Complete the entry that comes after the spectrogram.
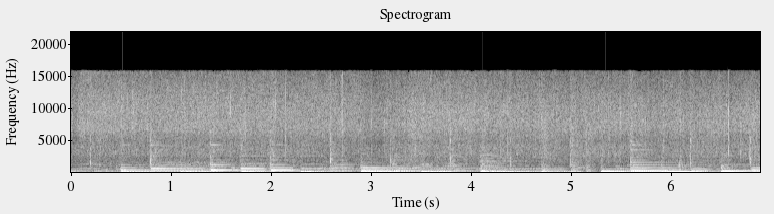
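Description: Diced onion and chopped mushrooms sizzling as they are dropped into a hot frying pan and stirred, a steady crackling hiss that starts suddenly. Background music with a steady beat plays underneath.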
